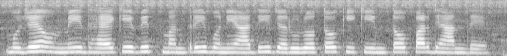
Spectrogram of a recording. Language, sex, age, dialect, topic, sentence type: Hindi, female, 46-50, Hindustani Malvi Khadi Boli, banking, statement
